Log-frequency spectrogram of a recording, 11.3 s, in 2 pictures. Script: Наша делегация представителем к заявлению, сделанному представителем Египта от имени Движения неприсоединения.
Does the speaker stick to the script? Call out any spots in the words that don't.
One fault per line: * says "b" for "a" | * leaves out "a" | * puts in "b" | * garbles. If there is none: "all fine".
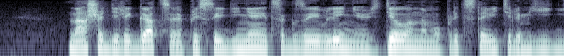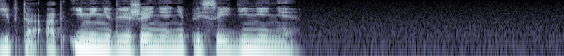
* says "присоединяется" for "представителем"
